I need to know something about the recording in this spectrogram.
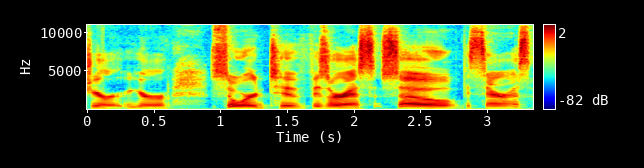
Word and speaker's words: Viserys: So Viserys, I always mispronounce that. Viserys.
